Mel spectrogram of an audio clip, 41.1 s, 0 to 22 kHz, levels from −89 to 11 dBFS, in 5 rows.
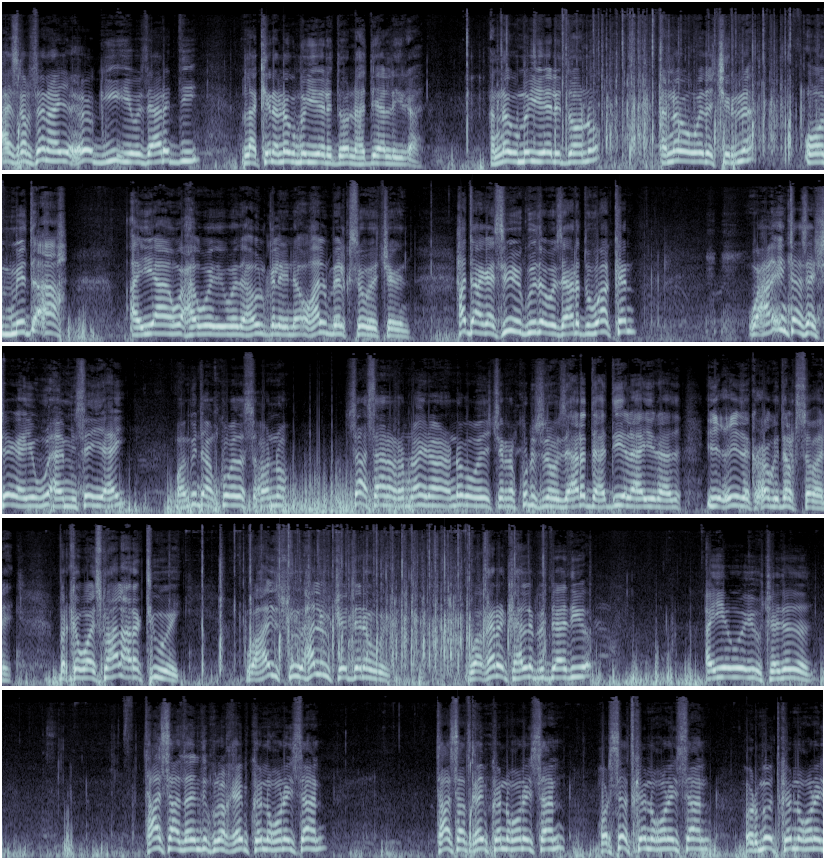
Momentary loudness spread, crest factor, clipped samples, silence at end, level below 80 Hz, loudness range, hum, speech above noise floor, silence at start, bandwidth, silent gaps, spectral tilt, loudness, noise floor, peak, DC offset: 12 LU; 10 dB; under 0.1%; 0 s; -32 dBFS; 2 LU; none; 28 dB; 0 s; 18 kHz; none; -6.5 dB/octave; -11 LUFS; -38 dBFS; 0 dBFS; under 0.1%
